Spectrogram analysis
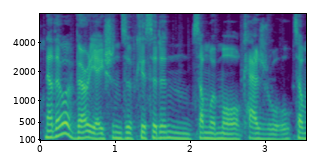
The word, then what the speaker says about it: kissaten: Rolling up to the 1900s, you would start seeing shops called kisaten springing all up over Japan. Is it actually, how's that pronounced? Kisaten.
